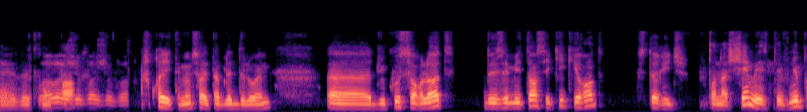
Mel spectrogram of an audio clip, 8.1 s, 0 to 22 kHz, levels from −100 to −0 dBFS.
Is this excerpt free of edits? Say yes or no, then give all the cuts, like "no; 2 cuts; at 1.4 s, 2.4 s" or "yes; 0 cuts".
no; 2 cuts; at 1.3 s, 7.0 s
